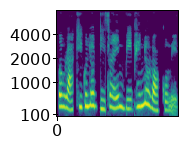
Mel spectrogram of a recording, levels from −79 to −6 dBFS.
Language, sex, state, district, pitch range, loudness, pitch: Bengali, female, West Bengal, North 24 Parganas, 260-330 Hz, -15 LUFS, 315 Hz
